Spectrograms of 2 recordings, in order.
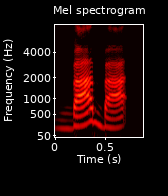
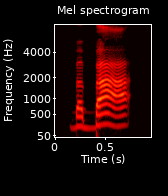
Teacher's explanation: Emphasis is on the first syllable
